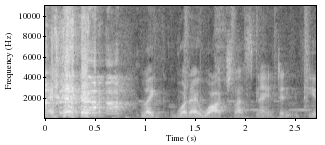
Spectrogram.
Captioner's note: both laughing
